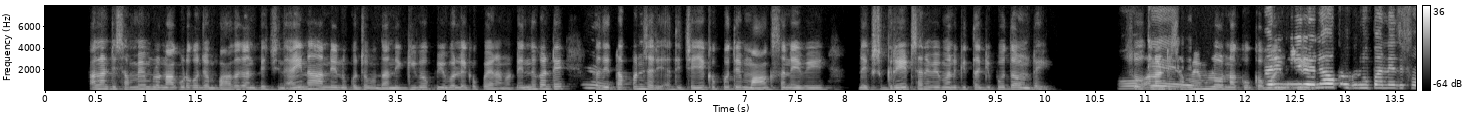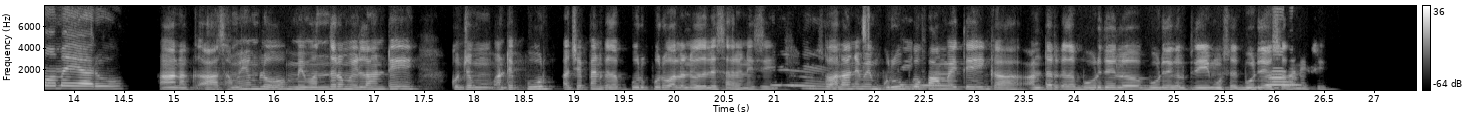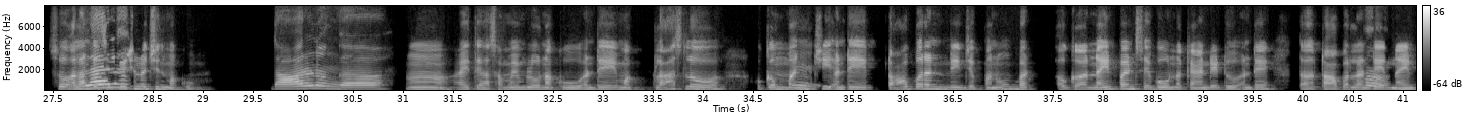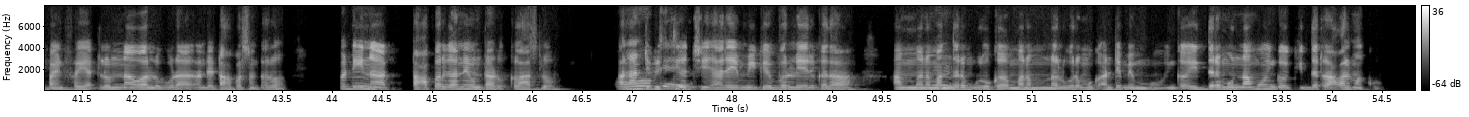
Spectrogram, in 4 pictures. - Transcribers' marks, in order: in English: "గివ్ అప్"; in English: "మార్క్స్"; in English: "నెక్స్ట్ గ్రేడ్స్"; in English: "సో"; in English: "గ్రూప్"; in English: "ఫార్మ్"; in English: "పూర్"; in English: "పూర్ పూర్"; in English: "సో"; tsk; in English: "గ్రూప్‌గా ఫార్మ్"; in English: "సో"; in English: "సిట్యుయేషన్"; other background noise; in English: "క్లాస్‌లో"; in English: "టాపర్"; in English: "బట్"; in English: "నైన్ పాయింట్స్ అబోవ్"; in English: "క్యాండేట్"; in English: "నైన్ పాయింట్ ఫైవ్"; in English: "టాపర్స్"; in English: "బట్"; in English: "టాపర్‌గానే"; in English: "క్లాస్‌లో"
- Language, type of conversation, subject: Telugu, podcast, పాఠశాల లేదా కాలేజీలో మీరు బృందంగా చేసిన ప్రాజెక్టు అనుభవం మీకు ఎలా అనిపించింది?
